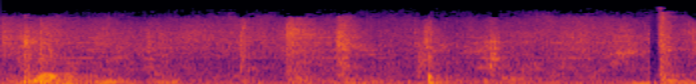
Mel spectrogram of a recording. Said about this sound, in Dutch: Andere deur, doe even open.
